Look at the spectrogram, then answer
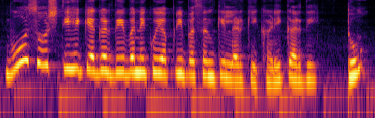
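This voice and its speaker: A woman's voice: sits high, very animated, normal speed, a little mellow, soft background music. A woman narrating a cartoon story in a wry, knowing way.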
